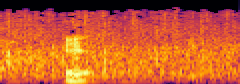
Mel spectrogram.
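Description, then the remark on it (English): Kids clapping and cheering in a steady, dense wash of applause, with a single higher-pitched shout rising briefly out of the noise near the start. “I wanted to show you guys to show the adults what it's like to cheer and shout.”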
